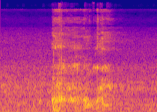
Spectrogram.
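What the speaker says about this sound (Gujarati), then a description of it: "આપણે ઉધરસ બહુ થઈ ગઈ છે" A couple of short, rough coughs close by, rising out of a quiet background hum and then fading back.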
